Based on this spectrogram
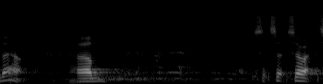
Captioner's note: audience chuckling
